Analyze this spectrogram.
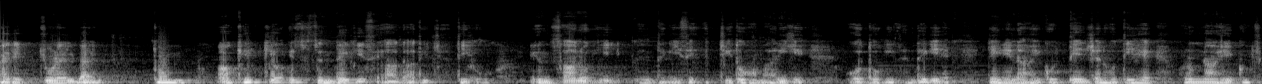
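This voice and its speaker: A man performs a cartoonish character voice with a very deep, low pitch at a moderate pace. A clear echo surrounds it. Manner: casual, friendly.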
